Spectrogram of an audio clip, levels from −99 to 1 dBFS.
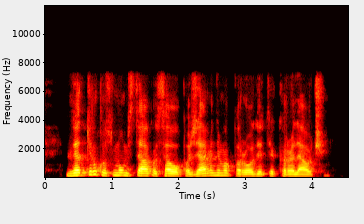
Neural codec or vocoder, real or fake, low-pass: codec, 16 kHz, 4.8 kbps, FACodec; fake; 7.2 kHz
